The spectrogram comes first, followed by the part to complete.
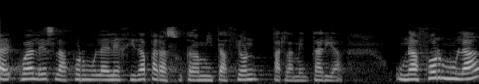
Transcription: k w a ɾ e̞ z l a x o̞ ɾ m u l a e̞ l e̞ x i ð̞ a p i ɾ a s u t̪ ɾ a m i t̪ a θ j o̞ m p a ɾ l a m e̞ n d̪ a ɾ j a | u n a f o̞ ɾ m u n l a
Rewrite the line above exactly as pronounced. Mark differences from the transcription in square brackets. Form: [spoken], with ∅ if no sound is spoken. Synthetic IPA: k w a [l] e̞ z l a [f] o̞ ɾ m u l a e̞ l e̞ x i ð̞ a p [a] ɾ a s u t̪ ɾ a m i t̪ a θ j o̞ m p a ɾ l a m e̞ n [t̪] a ɾ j a | u n a f o̞ ɾ m u [∅] l a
